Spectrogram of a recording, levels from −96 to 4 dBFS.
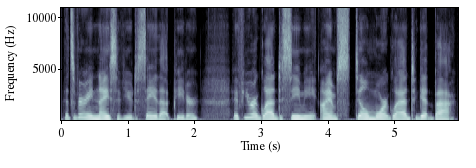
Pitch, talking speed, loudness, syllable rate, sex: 215 Hz, 240 wpm, -16 LUFS, 5.1 syllables/s, female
